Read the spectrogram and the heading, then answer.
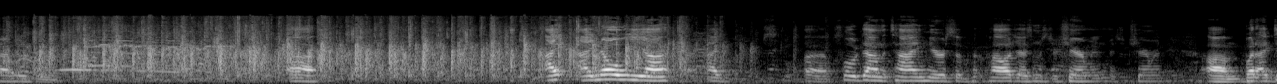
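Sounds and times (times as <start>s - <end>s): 
speech: 0.0s - 1.0s, 2.9s - 3.4s, 5.5s - 7.4s, 8.1s - 12.7s
audience applause: 0.0s - 7.8s.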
